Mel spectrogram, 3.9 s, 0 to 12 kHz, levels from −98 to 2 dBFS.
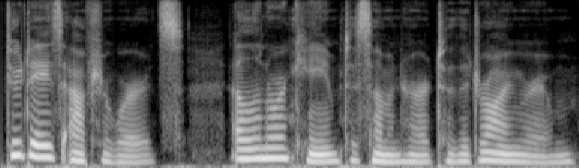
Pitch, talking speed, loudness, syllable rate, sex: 160 Hz, 185 wpm, -17 LUFS, 5.1 syllables/s, female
